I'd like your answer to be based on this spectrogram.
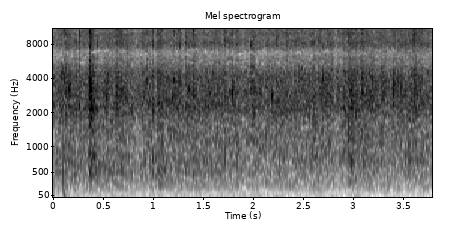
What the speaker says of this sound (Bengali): দেখুন বৃষ্টি পড়ছে কিভাবে।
